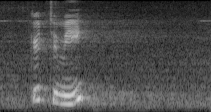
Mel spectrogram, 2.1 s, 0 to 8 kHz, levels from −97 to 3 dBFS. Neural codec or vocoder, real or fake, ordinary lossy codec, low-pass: none; real; none; none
